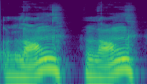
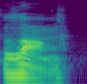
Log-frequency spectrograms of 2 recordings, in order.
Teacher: There are many speakers of English, in the US for example, that pronounces this with a much more open vowel, more like long.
